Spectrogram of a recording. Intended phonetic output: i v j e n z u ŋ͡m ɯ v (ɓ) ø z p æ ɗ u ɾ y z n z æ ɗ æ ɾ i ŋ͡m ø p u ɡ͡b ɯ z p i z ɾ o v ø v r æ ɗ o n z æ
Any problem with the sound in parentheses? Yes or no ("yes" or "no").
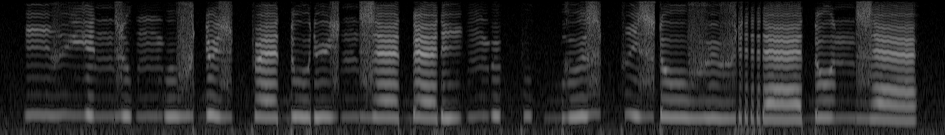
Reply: yes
